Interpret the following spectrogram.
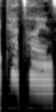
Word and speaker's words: cation: the soil water those cations will force other cations off the colloid and take their place the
